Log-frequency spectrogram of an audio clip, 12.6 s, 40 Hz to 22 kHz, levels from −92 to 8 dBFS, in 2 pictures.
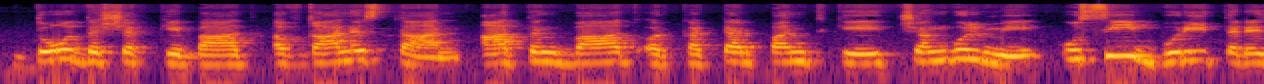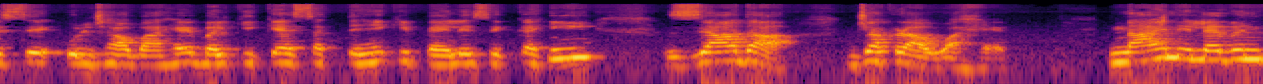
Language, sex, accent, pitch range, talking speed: English, female, Indian, 190-245 Hz, 145 wpm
